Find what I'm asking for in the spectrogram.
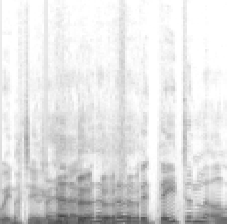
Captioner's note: everyone laughs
